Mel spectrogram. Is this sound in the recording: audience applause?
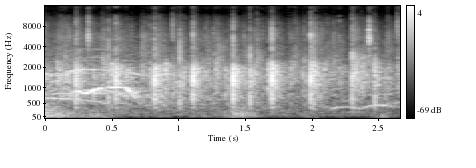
yes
